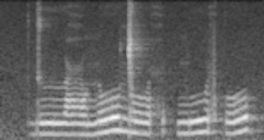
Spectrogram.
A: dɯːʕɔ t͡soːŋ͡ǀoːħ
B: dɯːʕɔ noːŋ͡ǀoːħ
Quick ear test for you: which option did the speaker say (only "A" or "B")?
B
